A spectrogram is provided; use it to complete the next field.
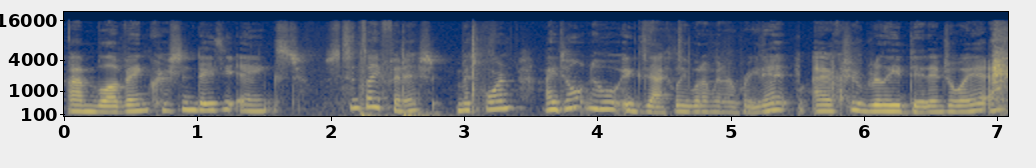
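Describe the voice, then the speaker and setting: A woman talks at a moderate pace with lively intonation. Light background noise is present. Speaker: reading vlogger. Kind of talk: casual vlog. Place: home room. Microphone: phone near.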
